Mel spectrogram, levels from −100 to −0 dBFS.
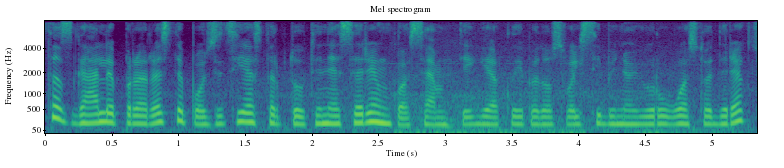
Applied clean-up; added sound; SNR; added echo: none; Car passing by; 19 dB; none.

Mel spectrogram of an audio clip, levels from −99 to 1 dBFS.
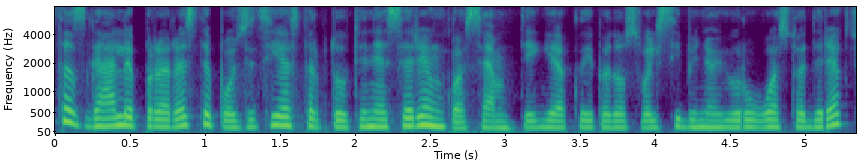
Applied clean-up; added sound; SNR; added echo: neural mask model DeepFilterNet 3.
